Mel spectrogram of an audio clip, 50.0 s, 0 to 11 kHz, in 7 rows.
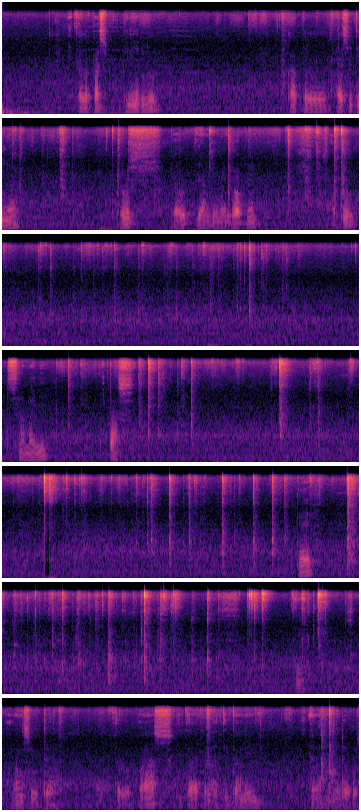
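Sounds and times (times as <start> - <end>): low steady hum: 0.0 - 49.9
small tools and parts clicking: 12.8 - 20.3, 22.6 - 28.6, 29.3 - 42.3.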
